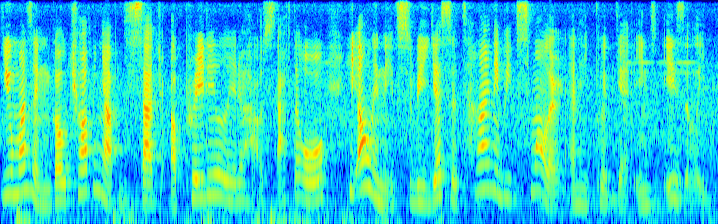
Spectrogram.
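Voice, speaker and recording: A woman's voice: a little high, very animated, normal speed, hardly any pauses, sharp tone, a little hiss or hum, low-quality recording. A woman playing a polite, eager storybook man who earnestly advises his neighbour. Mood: reassuring.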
